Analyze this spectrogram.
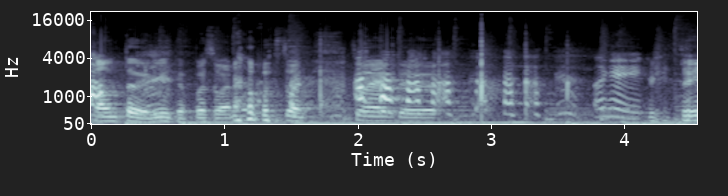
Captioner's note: laughing hysterically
